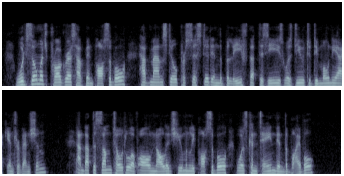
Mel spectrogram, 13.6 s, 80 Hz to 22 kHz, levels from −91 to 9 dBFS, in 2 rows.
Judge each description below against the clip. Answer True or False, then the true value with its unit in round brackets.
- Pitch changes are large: False (3.4 semitones)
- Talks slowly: False (160 wpm)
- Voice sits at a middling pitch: False (125 Hz)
